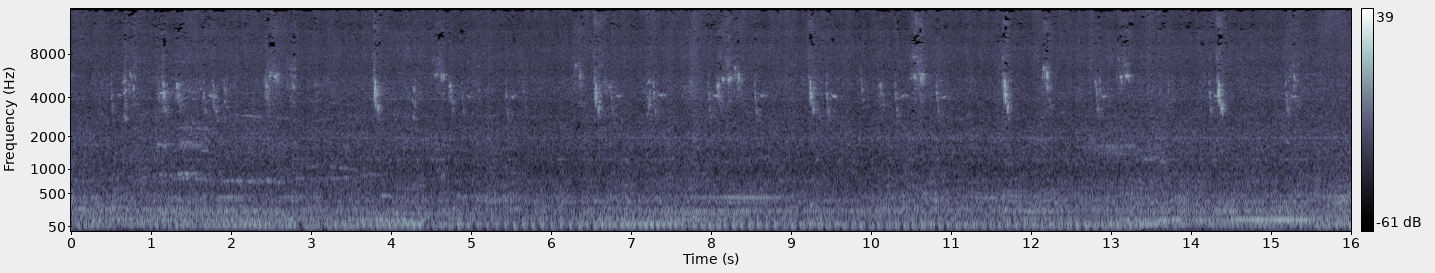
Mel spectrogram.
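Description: Small birds chirping in short, high calls, several times a second at times, over a steady low rumble.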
